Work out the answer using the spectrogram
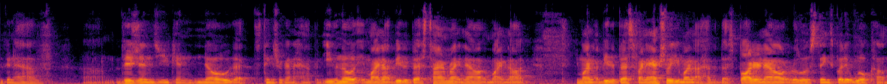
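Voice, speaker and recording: A man speaks at a fairly quick pace. Room echo is audible. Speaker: life coach. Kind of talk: testimony. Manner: casual, conversational.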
